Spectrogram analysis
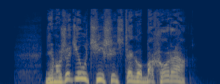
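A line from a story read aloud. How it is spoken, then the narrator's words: Man calling out. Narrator (Polish): zawołał jakiś mężczyzna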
